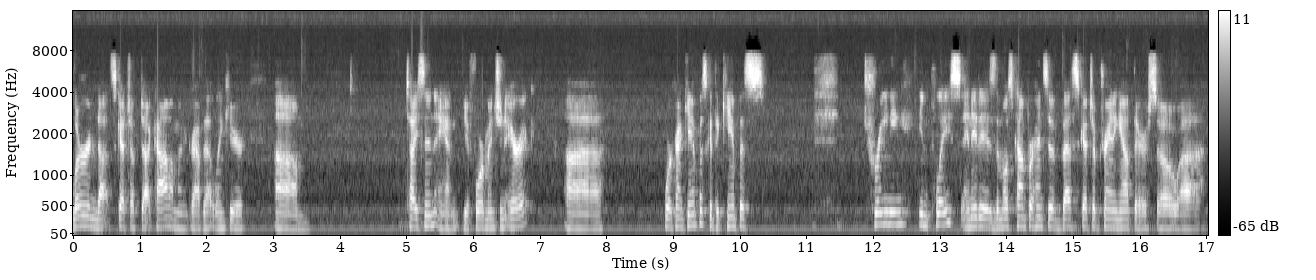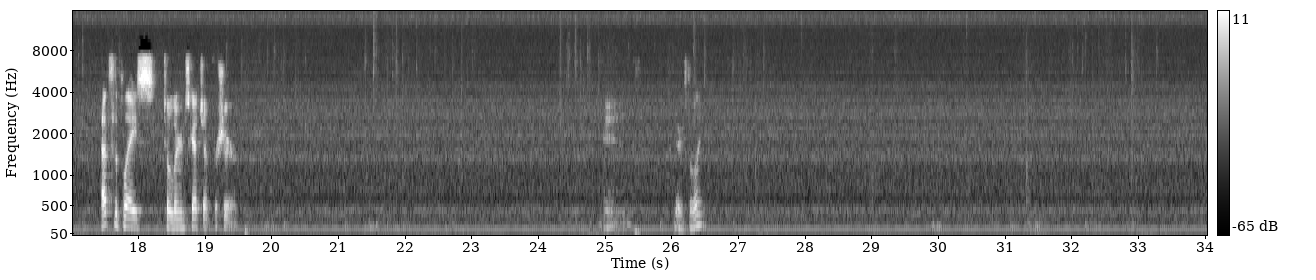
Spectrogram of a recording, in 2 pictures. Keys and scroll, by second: 3.3 space, 5.2 g, 13.8-15.8 typing, 16.9 x, 17.1 v, 17.6 space, 19.4 z, 19.9 space, 21.6 z, 21.9 x, 22.6 m, 24.4 space, 24.7 x, 25.8 z, 26.3 space, 26.9 x, 27.2 space, 28.3 space, 32.2 z, 32.8 x, 33.1 space.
